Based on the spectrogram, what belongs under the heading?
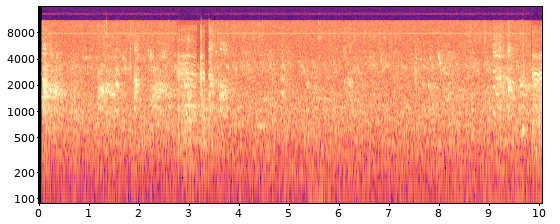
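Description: Short bird calls in scattered bursts through the first few seconds and again near the end, over a steady background hiss, with one sharp click near the end.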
